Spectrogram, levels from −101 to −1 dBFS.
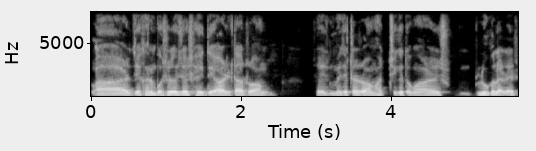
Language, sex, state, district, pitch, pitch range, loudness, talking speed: Bengali, male, West Bengal, Kolkata, 135 Hz, 130-140 Hz, -16 LUFS, 170 wpm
